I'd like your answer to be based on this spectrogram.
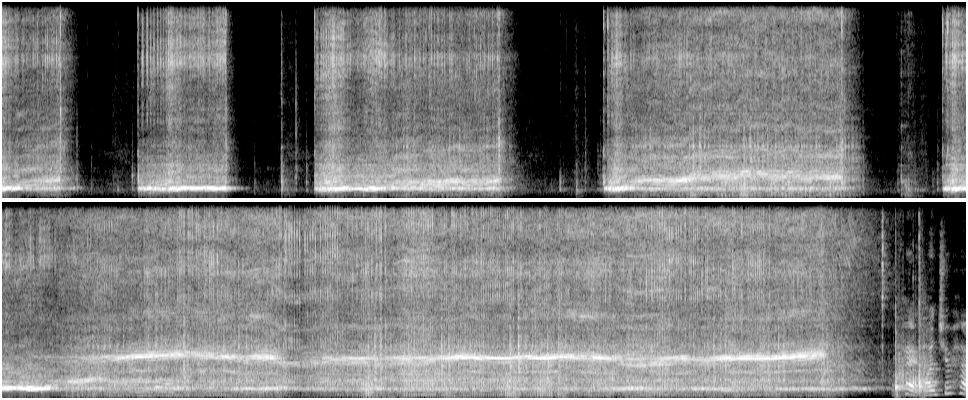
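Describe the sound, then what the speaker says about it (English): A small electric hand mixer creams cheesecake batter with coconut crystals, whirring steadily in long bursts with short pauses between them and a rising pitch as it runs. "And then you need a mixer. And this is my little hand one."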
